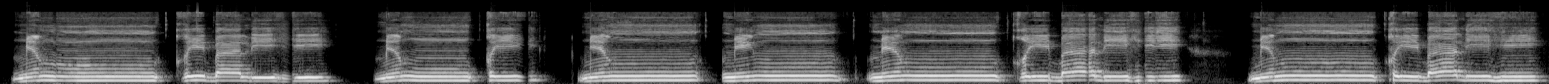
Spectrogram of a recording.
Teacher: Pertama misalnya nun bertemu dengan qaf dan nun bertemu dengan kaf, ya. Nanti nun dengan qaf akan timbul satu huruf yaitu eng. Engnya lebih kuat. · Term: ikhfa ab'ad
